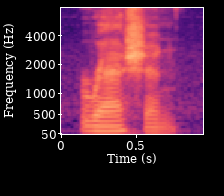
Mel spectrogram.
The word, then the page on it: ration: American English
